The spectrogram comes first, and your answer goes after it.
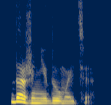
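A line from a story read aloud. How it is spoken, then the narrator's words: Dry. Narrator (Russian): сухо сказал он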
